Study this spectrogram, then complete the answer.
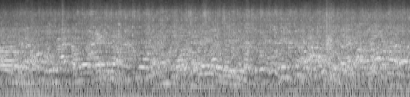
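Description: A large car engine idles with a low, steady rumble.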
